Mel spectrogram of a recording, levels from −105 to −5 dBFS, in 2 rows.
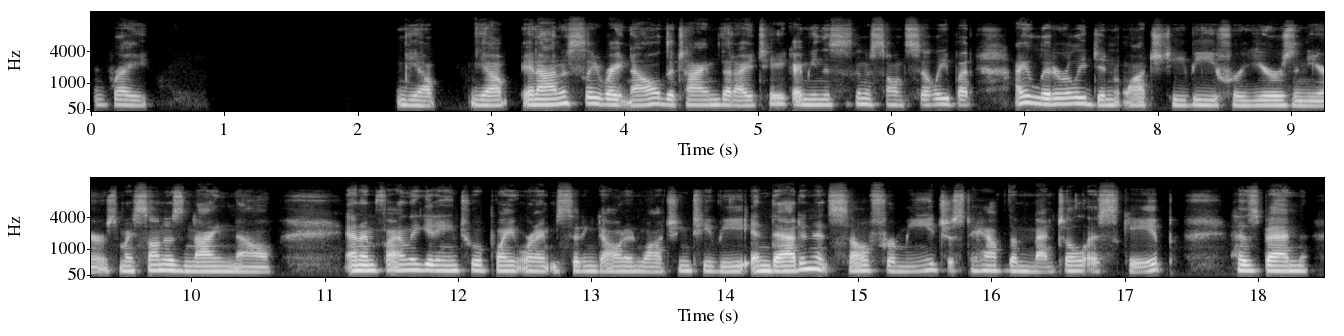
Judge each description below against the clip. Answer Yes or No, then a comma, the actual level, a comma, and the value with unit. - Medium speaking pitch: Yes, medium, 155 Hz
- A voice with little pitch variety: Yes, narrow, 2.1 semitones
